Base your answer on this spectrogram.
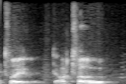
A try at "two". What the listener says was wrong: By the way, you don't pronounce the W in two. Why are you pronouncing a W in one and not in two?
